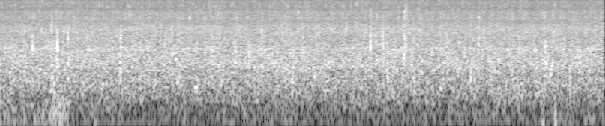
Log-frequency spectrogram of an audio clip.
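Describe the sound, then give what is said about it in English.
Steady, dense patter of rain with scattered droplet ticks over a continuous soft hiss, even and unbroken throughout, with no talking: the ambient soundscape track The Indigo Raindrop playing from an app. “The Indigo Raindrop, because I haven't demonstrated that one yet. I'll double tap. The Indigo Raindrop playing.”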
